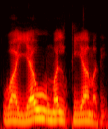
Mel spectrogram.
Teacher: قیامتی میں قاف کو موٹا پڑھنا ہے، اس پہ خیال رکھیے گا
